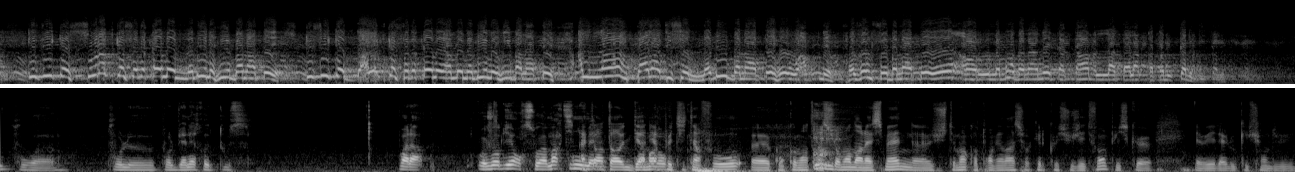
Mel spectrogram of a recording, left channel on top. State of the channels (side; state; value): both; different; correlation -0.01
